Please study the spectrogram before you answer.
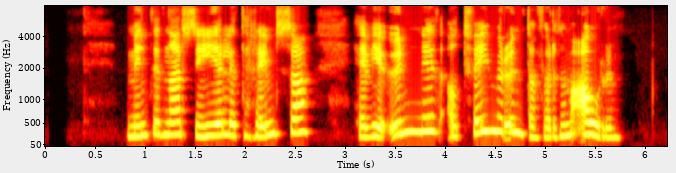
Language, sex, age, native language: Icelandic, female, 40-49, Icelandic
